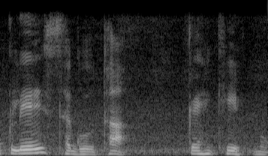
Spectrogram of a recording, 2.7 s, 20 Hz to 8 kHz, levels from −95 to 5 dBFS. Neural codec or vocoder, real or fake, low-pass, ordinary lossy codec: none; real; 7.2 kHz; none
